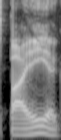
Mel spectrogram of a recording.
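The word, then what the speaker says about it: Bahia: there Bea grass and by the way it's Baya grass because there's something on um another Channel where he was making fun of saying it in a different way but just so we're clear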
